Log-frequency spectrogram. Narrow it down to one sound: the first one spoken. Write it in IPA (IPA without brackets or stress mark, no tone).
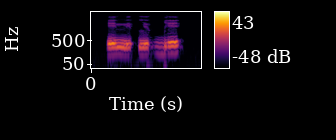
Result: ɪ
